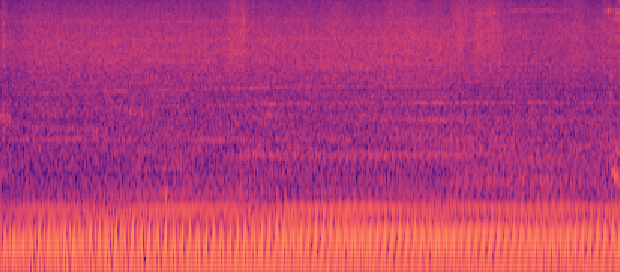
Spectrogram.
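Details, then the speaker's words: Subaru WRX first start after derusting gas tank in car with Evapo-Rust and reinstalling sending unit: fuel pump running, steady even low idle rumble with regular firing, no knocks or misses. "Fuel pump is running. Car's running. Oh my gosh, this is exciting."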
